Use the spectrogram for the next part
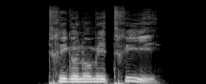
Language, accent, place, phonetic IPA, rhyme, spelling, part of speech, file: German, Germany, Berlin, [ˌtʁiɡonomeˈtʁiː], -iː, Trigonometrie, noun, De-Trigonometrie.ogg
- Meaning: trigonometry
